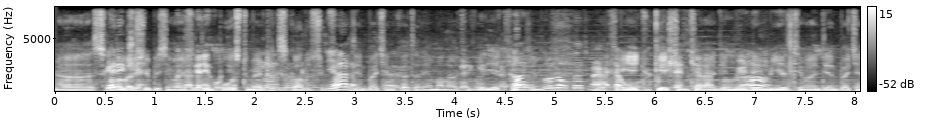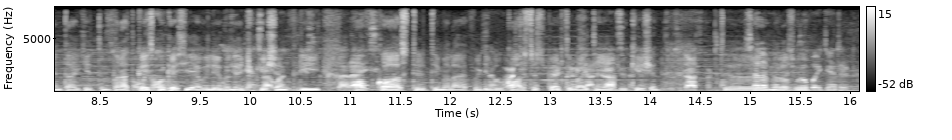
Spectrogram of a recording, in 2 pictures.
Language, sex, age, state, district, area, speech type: Kashmiri, male, 18-30, Jammu and Kashmir, Baramulla, urban, spontaneous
